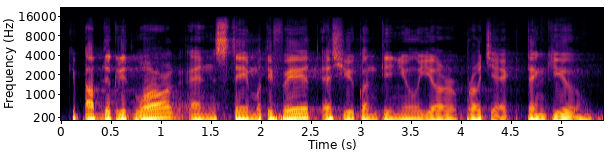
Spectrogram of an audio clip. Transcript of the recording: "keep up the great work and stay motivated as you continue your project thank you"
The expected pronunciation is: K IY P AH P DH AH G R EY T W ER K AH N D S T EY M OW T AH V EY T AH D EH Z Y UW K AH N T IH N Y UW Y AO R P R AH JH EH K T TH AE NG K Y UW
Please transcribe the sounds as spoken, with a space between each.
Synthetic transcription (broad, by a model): K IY P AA P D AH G R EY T W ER K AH N S T EY M OW T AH F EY T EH S Y UW K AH N T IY N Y UW Y AO R P R AH JH EH K T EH NG K Y UW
